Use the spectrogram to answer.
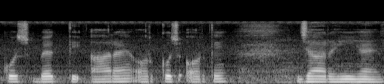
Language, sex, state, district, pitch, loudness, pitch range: Hindi, male, Uttar Pradesh, Lalitpur, 125 Hz, -16 LUFS, 120-130 Hz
